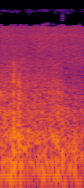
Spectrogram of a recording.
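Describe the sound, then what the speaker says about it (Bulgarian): A loud, deep rumble of thunder rolls through a heavy rainstorm, with rain hissing steadily beneath it. "Порой, грамотевици."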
